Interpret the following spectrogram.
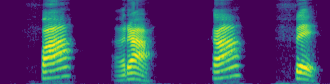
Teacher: percebe que a última sílaba é a mais forte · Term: oxítona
